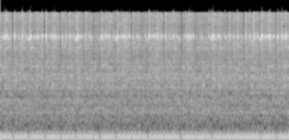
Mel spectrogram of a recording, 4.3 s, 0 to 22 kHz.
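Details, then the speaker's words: 1966 VW Beetle, restored ex-California car: air-cooled engine at idle heard from the rear engine compartment, a low, even putter with a steady beat and faint fan hiss, smooth and not smoking; normal idle. "That iconic VW sound. And smooth, see it's not smoking."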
